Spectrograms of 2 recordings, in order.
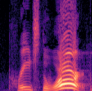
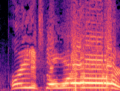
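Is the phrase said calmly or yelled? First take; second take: calmly; yelled. First: The phrase is said at a calm volume. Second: The phrase is yelled loudly and forcefully.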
